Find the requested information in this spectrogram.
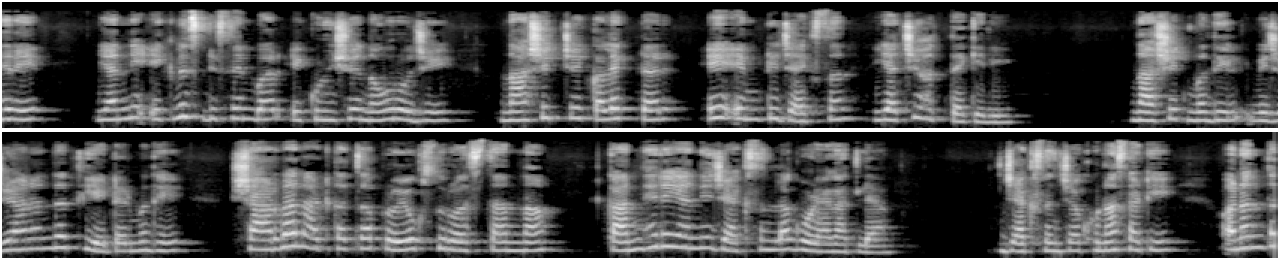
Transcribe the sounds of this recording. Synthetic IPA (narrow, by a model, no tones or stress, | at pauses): eɾe | janːiːʔekʋiːsɖisembəɾekuñiɕenəwɾod͡ʑiː | naɕik̚t͡ɕekəlek̚ʈəɾ | eʔemʈiːd͡ʑæksənjat͡ɕiːɦət̪jakeliː | naɕikməd̪ʱiːlʋid͡ʑəjanənd̪ət̪ʰieʈəɾməd̪ʱːje | ɕaɾd̪anaʈkat͡sapɾəjoɡsuɾuəst̪anːa | kand̪ʱeɾejanːiːd͡ʑæksənlaɡʱoɭjaɡʱat̪lja | d͡ʑæksənt͡ɕjakʰonasaʈiː | ə̰nənt̪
